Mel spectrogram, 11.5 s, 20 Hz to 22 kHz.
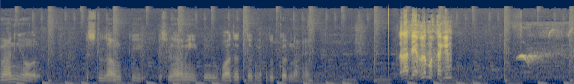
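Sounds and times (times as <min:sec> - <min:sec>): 
speech: 0:00.2 - 0:01.0, 0:01.7 - 0:06.5, 0:08.0 - 0:09.2
Asian koel calling in the evening: 0:10.3 - 0:11.4.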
